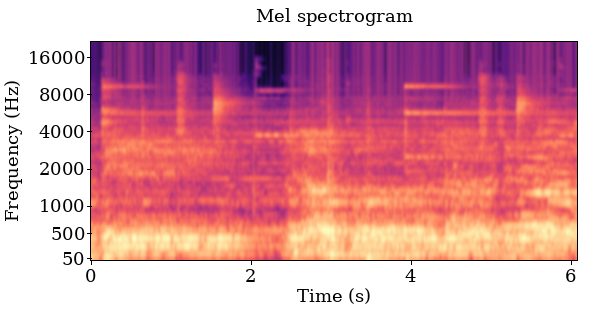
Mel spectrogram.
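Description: A Hindu devotional song (bhajan) performed live: a harmonium and voices hold long sung notes, with a few sharp percussion strikes. The music drops back briefly about two seconds in, then swells fuller.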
